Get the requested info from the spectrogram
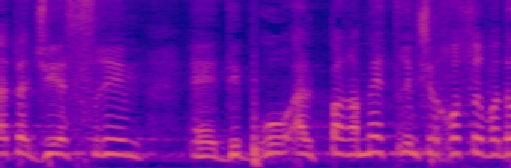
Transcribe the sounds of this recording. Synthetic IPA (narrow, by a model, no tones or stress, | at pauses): at̪had͡ʒiesʁim | d̪ibʁuʔalpaʁametʁimʃelχo̞seʁvad̪o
